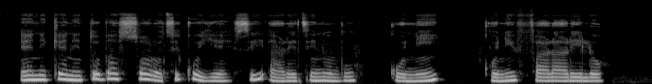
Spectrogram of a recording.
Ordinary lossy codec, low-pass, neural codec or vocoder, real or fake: none; 14.4 kHz; none; real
